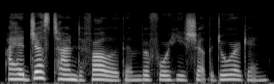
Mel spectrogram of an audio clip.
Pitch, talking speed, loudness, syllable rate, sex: 215 Hz, 285 wpm, -20 LUFS, 6.5 syllables/s, female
